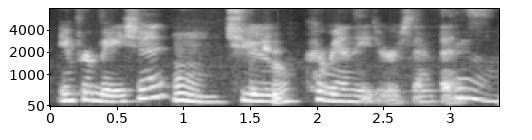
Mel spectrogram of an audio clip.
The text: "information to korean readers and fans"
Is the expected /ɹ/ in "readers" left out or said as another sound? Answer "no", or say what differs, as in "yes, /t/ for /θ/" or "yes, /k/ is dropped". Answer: yes, /l/ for /ɹ/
